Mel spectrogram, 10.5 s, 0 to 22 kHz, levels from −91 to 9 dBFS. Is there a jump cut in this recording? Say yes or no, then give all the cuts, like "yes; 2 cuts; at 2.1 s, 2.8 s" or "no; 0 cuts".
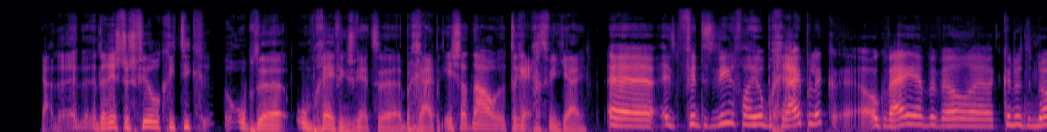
yes; 1 cut; at 6.0 s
